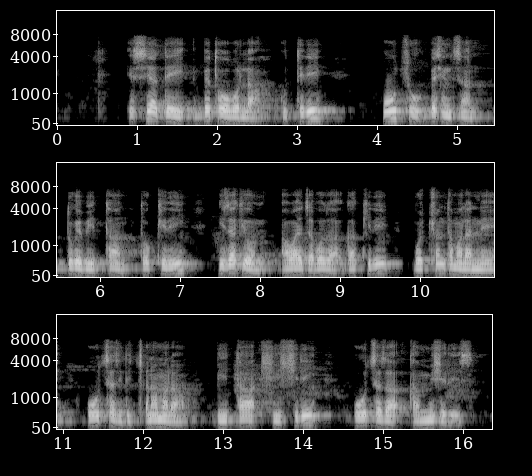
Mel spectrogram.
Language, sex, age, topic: Gamo, male, 25-35, agriculture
